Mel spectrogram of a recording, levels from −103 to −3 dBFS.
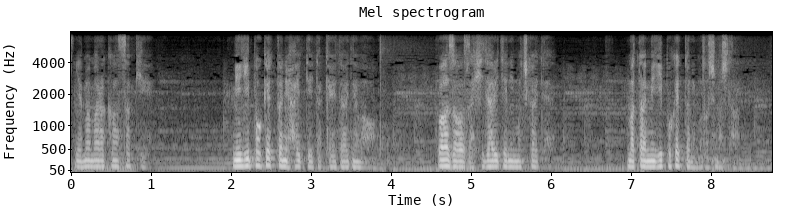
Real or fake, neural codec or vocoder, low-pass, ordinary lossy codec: real; none; 7.2 kHz; none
